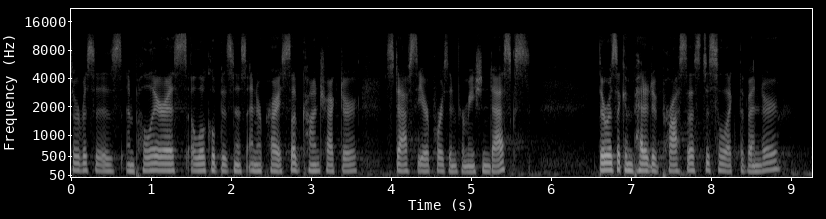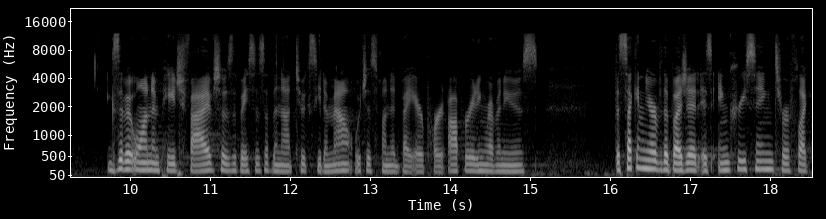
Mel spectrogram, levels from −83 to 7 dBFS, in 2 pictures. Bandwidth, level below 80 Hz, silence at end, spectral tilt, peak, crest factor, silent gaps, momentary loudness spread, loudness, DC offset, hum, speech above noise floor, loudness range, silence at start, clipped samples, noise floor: 12 kHz; -68 dBFS; 0.05 s; -5 dB/octave; -14 dBFS; 22 dB; none; 11 LU; -36 LUFS; under 0.1%; none; 30 dB; 6 LU; 0 s; under 0.1%; -66 dBFS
